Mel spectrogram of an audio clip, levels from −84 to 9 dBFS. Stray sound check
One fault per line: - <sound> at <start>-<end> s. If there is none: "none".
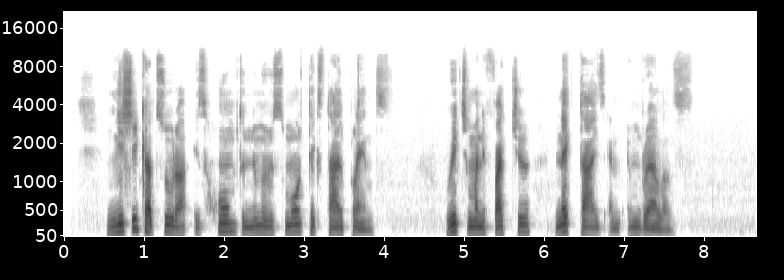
none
